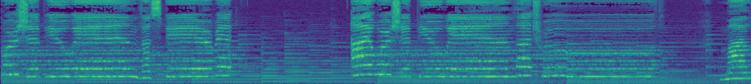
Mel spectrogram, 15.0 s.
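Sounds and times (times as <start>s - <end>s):
tenor singing: 0.0s - 4.8s, 7.0s - 13.3s.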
